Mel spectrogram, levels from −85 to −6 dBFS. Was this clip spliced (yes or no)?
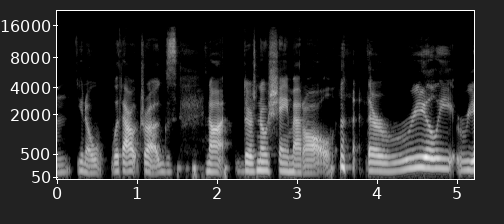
yes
